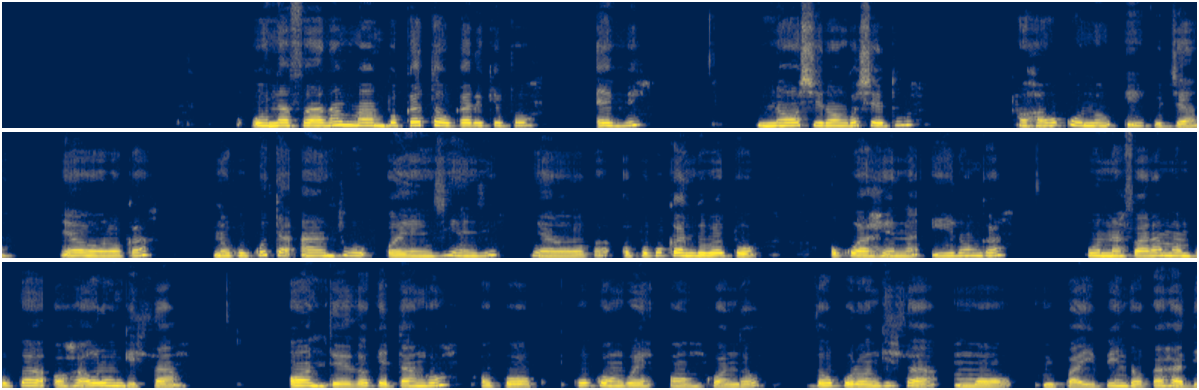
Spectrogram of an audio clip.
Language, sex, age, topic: Oshiwambo, female, 25-35, finance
